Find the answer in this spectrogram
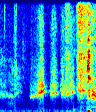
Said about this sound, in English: I gotta wipe my whistle to whistle. There we go.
